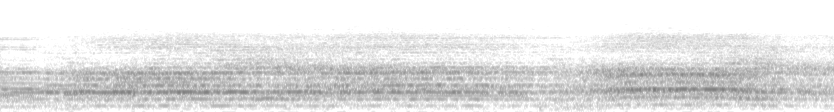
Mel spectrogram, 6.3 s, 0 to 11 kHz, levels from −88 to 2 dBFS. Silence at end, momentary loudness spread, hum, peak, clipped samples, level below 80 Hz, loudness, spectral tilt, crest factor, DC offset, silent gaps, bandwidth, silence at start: 0 s; 8 LU; none; -36 dBFS; under 0.1%; under -90 dBFS; -51 LUFS; -1.5 dB/octave; 14 dB; under 0.1%; none; 5.6 kHz; 0 s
